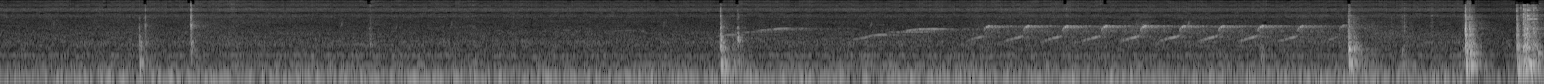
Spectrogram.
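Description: A relocated honey bee swarm being moved into a nuc box in North Texas, a steady low buzz of bees close by throughout, with a few bird chirps and brief knocks over it.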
